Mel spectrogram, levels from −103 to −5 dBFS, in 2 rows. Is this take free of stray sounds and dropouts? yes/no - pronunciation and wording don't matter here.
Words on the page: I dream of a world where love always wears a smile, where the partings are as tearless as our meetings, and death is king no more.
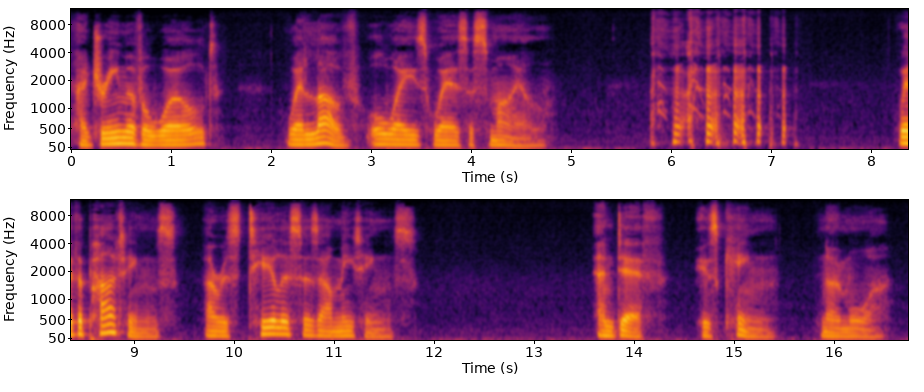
no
